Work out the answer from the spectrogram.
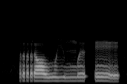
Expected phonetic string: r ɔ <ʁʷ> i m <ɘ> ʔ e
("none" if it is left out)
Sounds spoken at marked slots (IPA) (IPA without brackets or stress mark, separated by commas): w, ɘ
